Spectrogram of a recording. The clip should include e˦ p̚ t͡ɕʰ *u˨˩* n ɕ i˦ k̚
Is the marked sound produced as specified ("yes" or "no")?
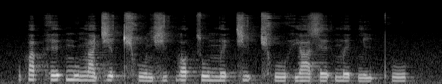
yes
